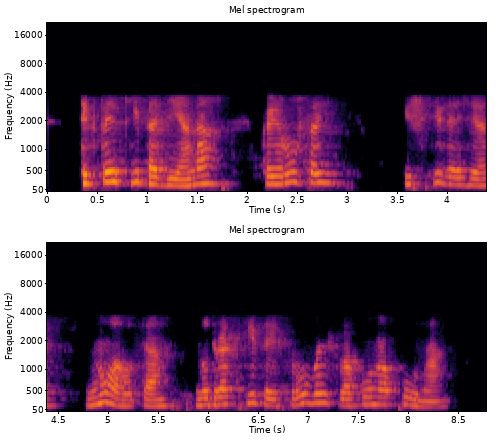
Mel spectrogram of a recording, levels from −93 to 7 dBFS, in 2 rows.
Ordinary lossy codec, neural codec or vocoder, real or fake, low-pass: AAC, 24 kbps; codec, 16 kHz, 4 kbps, X-Codec, HuBERT features, trained on general audio; fake; 3.6 kHz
